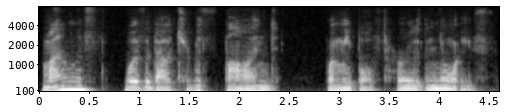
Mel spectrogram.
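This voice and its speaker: A man's voice: low-pitched, takes it slowly, warm tone, lo-fi sound. A man narrating first-person fan fiction, reading it aloud as a storyteller.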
